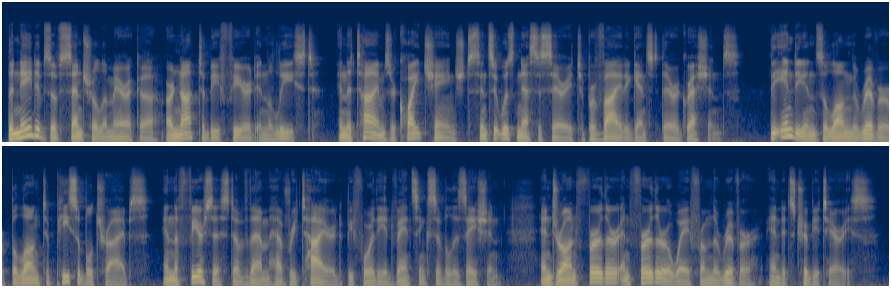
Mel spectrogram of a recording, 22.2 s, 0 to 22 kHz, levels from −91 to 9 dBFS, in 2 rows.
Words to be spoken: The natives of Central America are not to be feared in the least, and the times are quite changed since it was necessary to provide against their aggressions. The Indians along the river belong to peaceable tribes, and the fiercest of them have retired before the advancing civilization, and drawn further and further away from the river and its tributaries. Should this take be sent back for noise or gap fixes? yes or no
no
